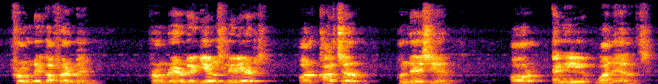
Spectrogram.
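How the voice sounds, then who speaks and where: A man gives a prepared talk in English, halting and full of fillers, at an unhurried pace. He sits some distance from the microphone in a very reverberant room, with a faint hiss behind him. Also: a little high, fairly bright tone. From Papua, Indonesia. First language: Western Dani. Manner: halting, with frequent fillers and broken phrasing. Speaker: dictionary writer and language activist. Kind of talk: prepared talk for an online event. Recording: roomy, far-off mic with faint noise.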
